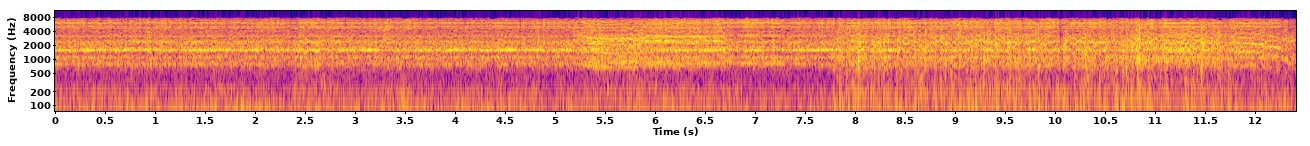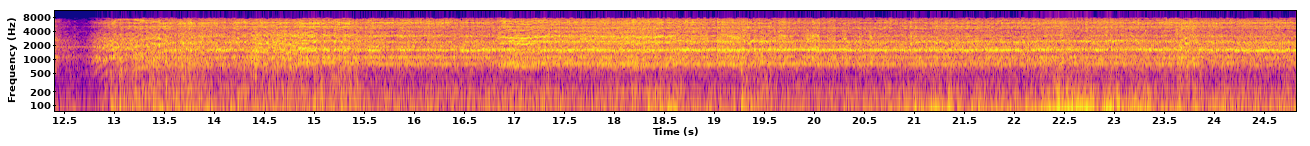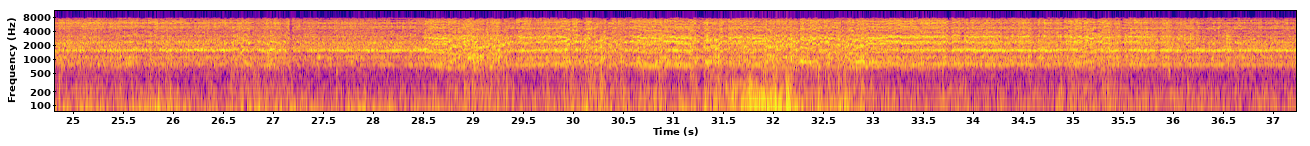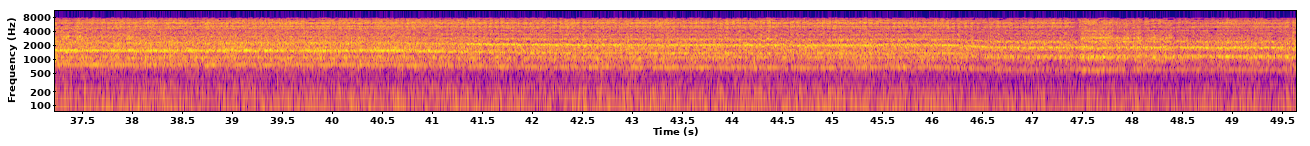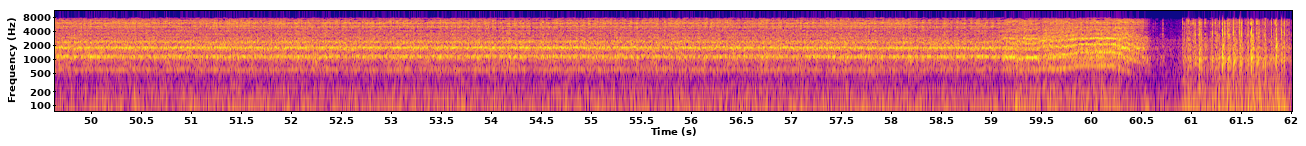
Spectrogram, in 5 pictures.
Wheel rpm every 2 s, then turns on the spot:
210, 210, 210, 210, 210, 200, 140, 200, 210, 210, 210, 210, 200, 200, 200, 200, 200, 200, 200, 200, 200, 180, 180, 170, 150, 160, 160, 150, 150, 150, 70.
60-62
